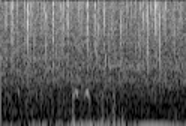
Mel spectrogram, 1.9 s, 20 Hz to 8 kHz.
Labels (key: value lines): label: biophony
recorder: SoundTrap 300

label: anthrophony, boat engine
recorder: SoundTrap 300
